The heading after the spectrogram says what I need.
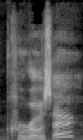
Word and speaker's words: Chloe: Wait, Khloe's name being Kurros, but it being written in English as Chloe.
